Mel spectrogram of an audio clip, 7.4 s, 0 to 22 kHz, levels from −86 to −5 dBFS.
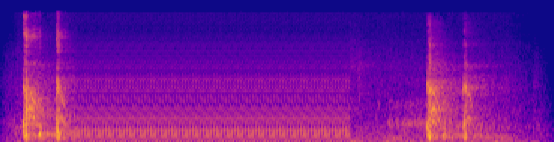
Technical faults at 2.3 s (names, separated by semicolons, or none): system hang loop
